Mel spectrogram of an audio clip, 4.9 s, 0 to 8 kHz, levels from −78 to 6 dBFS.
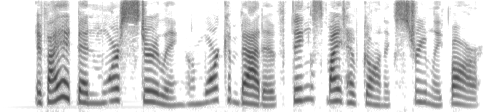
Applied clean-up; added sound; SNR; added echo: classical method spectral subtraction.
